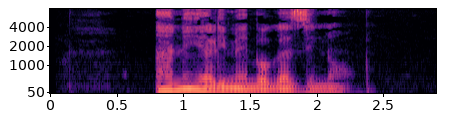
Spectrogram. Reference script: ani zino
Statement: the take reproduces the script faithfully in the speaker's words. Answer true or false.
false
